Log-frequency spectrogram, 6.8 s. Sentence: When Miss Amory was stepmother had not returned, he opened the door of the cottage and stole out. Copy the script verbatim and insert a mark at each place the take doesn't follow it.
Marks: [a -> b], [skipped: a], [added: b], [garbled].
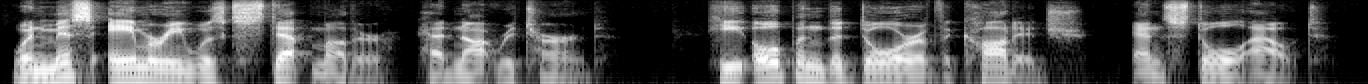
When Miss Amory was stepmother had not returned, he opened the door of the cottage and stole out.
